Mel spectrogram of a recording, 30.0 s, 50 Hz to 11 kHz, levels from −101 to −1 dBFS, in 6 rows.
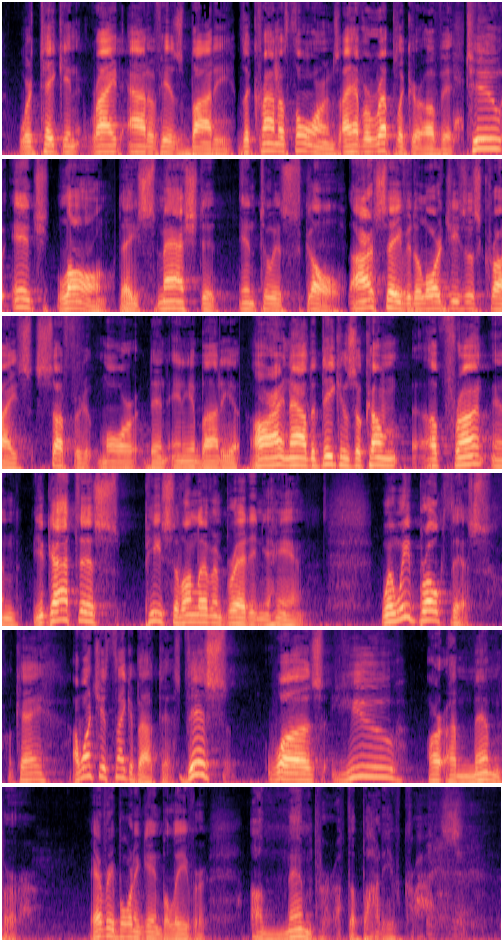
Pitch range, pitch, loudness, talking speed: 105-150 Hz, 130 Hz, -19 LUFS, 170 wpm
